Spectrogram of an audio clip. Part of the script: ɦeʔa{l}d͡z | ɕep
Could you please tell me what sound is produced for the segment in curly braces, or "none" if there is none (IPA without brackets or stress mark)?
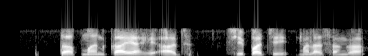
none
